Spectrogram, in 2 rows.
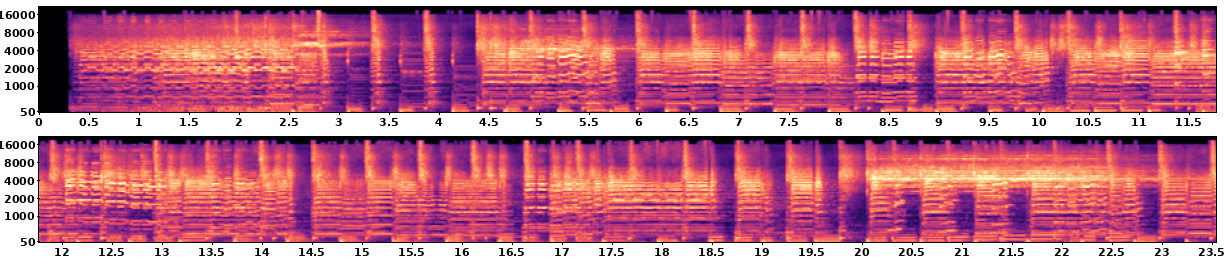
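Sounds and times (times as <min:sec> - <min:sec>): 
polka music: 0:00.3 - 0:23.5.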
